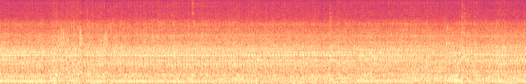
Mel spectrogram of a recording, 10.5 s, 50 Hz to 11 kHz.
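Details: Lima 34 shovel's old two-stroke diesel at its first start-up after repairs, before greasing and digging: it settles into an even, steady idle with a smooth low drone and no knocks or stumbles, running healthy.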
